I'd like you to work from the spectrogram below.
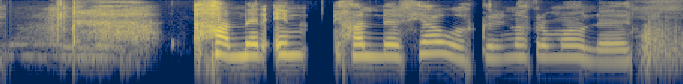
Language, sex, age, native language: Icelandic, female, 12, Icelandic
